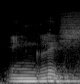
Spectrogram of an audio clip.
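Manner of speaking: इंग्लिश said as in Devanagari, with ng; teacher's model word. Shown as a demonstration. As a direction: say इंग्लिश carefully. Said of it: "इसको अगर हम हिंदी या देवनागरी में लिखें".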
